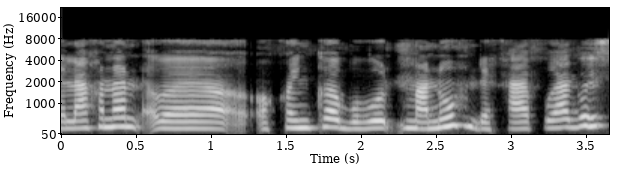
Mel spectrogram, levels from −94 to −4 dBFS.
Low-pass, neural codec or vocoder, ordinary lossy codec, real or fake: none; codec, 16 kHz, 16 kbps, FunCodec, trained on Chinese and English, 50 frames a second; none; fake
